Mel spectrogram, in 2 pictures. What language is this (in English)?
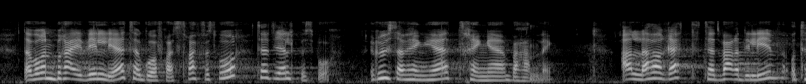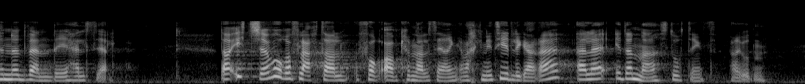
Norwegian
